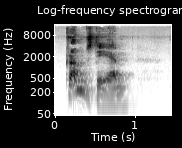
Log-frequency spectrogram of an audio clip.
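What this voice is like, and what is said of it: Imitates a cartoon character's voice. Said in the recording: “That's not really a very good impression of him.”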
